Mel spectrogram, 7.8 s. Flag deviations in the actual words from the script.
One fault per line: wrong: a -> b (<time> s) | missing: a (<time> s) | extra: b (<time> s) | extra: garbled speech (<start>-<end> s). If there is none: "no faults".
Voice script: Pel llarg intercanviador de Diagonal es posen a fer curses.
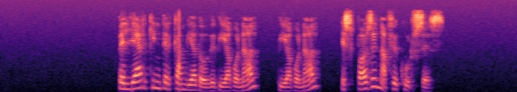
extra: Diagonal (4.2 s)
